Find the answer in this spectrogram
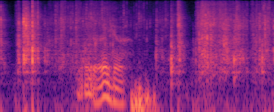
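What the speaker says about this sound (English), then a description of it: "all that rustling you hear. That's all flash drives" Packaged flash drives rustle and crinkle close up as someone digs through them. The bursts of plastic crackling come and go, and someone talks in between.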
